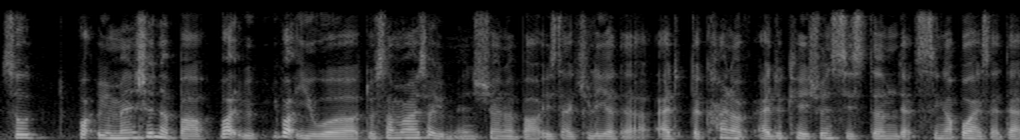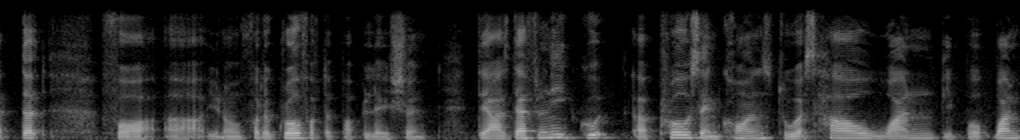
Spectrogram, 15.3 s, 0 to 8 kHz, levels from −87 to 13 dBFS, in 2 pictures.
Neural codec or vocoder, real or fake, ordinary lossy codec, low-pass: none; real; none; 7.2 kHz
